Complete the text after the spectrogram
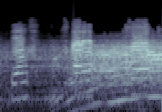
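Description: A car engine revs up sharply.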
